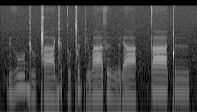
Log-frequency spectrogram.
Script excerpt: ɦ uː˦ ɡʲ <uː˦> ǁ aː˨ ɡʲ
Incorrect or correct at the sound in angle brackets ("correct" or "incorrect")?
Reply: incorrect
